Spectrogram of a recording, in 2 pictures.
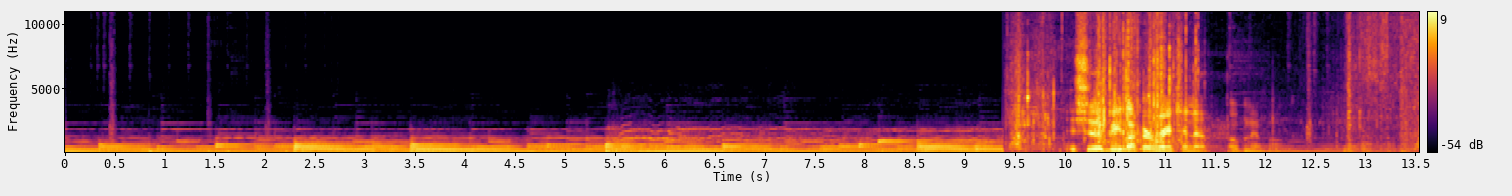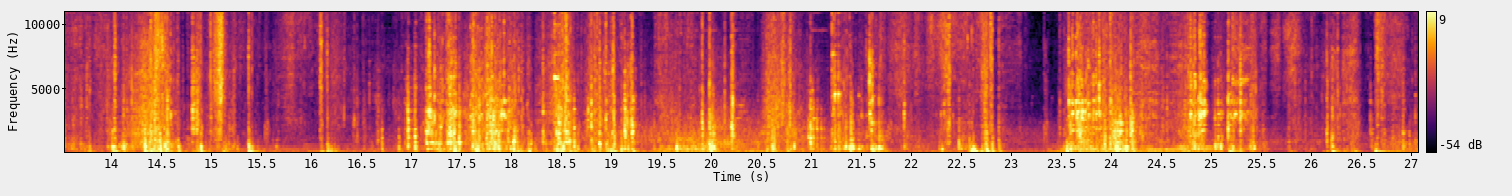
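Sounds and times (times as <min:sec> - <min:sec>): sharp knocks and clatter: 0:12.7 - 0:27.0.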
